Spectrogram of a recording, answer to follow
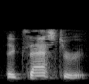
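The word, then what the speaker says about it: Xastir: Exaster, X, let me tell you exactly how it's spelled, because sometimes I X-A-S-T-I-R. X-A-S-T-I-R is the name of it.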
